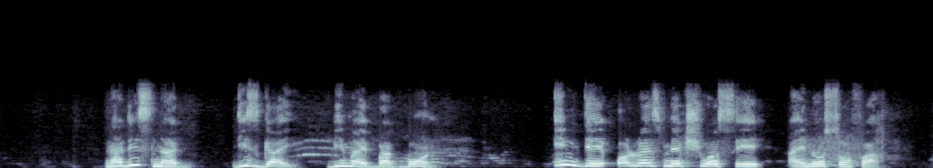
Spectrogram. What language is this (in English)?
Nigerian Pidgin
